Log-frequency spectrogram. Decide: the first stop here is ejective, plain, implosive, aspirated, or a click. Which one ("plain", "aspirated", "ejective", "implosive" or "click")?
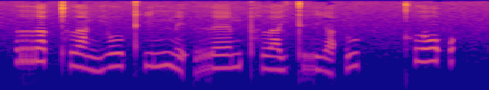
plain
